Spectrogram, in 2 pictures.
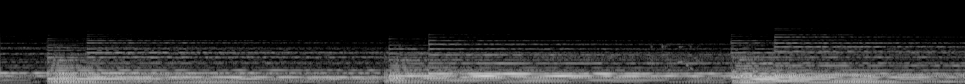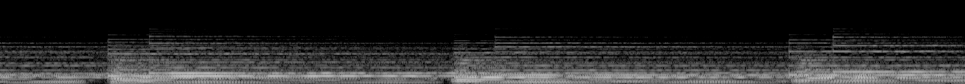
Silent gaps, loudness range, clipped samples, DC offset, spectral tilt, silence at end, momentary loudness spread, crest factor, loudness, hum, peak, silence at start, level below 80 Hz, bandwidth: none; 4 LU; under 0.1%; under 0.1%; -11.5 dB/octave; 0 s; 10 LU; 16 dB; -24 LUFS; none; -8 dBFS; 0 s; -42 dBFS; 5.2 kHz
